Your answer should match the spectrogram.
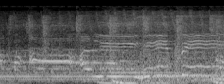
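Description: A song: a singer's voice, its pitch wavering, over held instrumental tones.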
